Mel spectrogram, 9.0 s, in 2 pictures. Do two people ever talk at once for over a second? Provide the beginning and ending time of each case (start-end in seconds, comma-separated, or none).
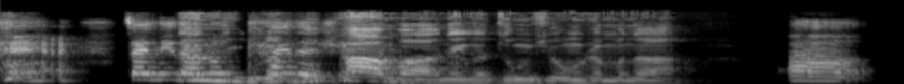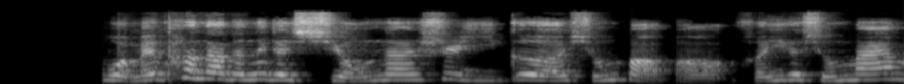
0.8-2.1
